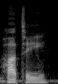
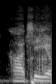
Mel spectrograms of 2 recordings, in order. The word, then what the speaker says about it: Hati: And we have, from pictures, we have Shin Hati. I think that's how you say her name. – Hati. – Hati, okay, thank you.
